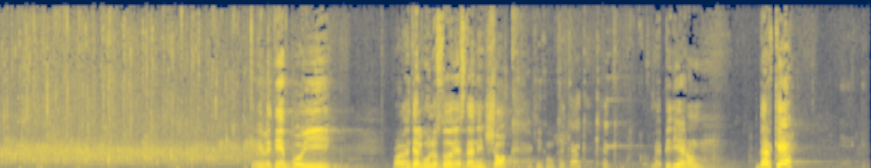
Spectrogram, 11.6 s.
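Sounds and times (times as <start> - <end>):
congregation applauding the choir at a church service: 0.0 - 4.5
speech: 3.4 - 4.6, 5.3 - 10.7.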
